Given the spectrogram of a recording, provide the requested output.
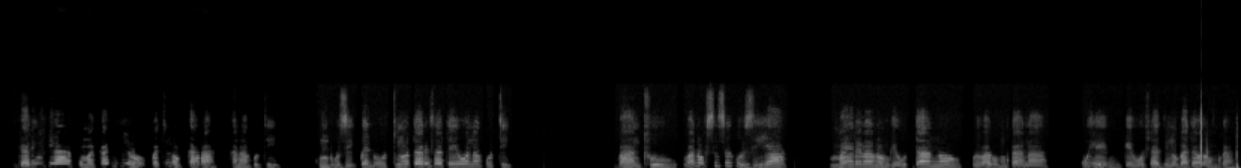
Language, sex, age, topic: Ndau, male, 18-24, health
